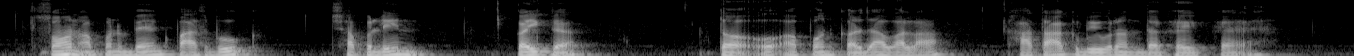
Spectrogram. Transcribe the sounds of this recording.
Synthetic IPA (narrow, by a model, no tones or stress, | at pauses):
soːnəpənbɛ̃ːŋkpaːsbuk | t͡ʃʰəpliːn | kəike | t̪ɔo̰ʔə̰pənkəɾd͡ʒawaːla̰ | kʰaːt̪a̰ːkbiwɾənd̪ekʰəkɛ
